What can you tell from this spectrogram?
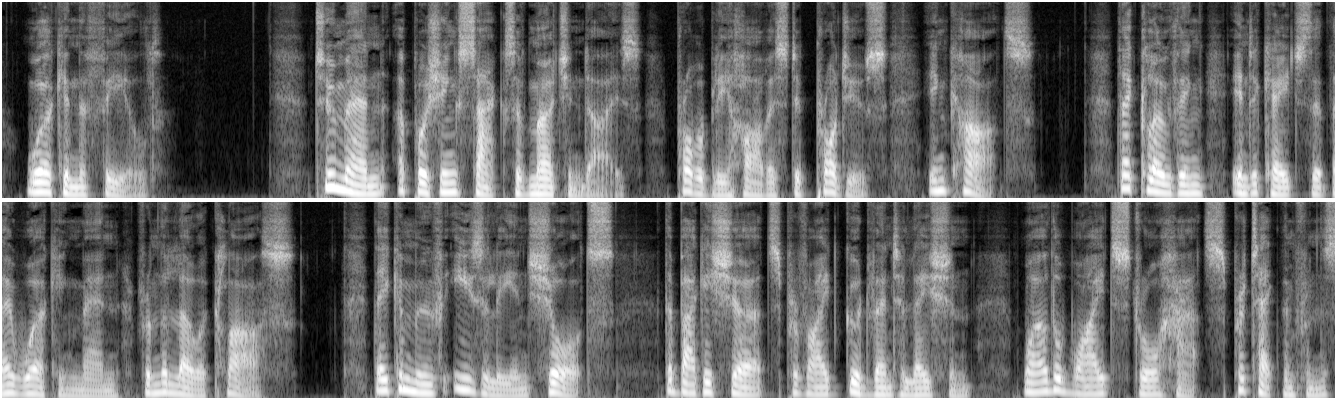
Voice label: chinese

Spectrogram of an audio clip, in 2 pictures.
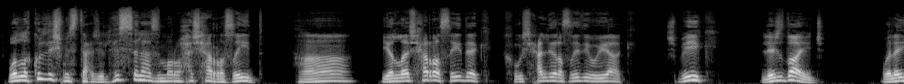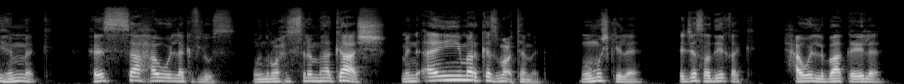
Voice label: acting

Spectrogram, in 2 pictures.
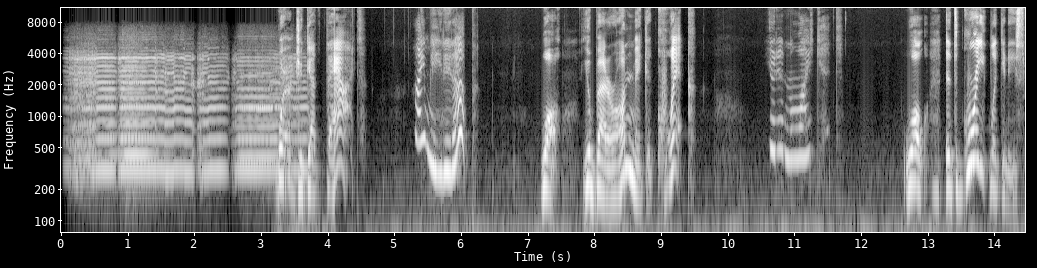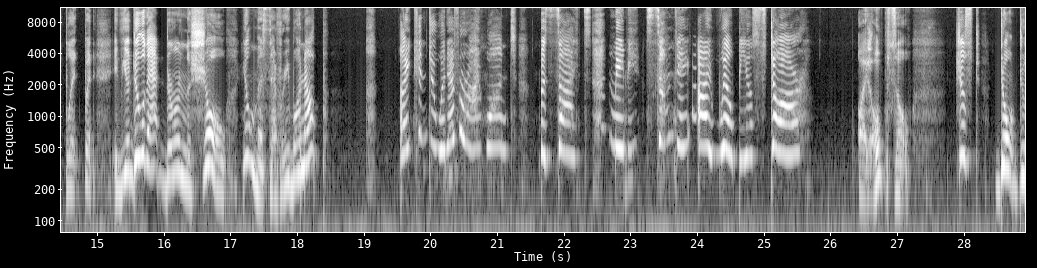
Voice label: VO Cartoon

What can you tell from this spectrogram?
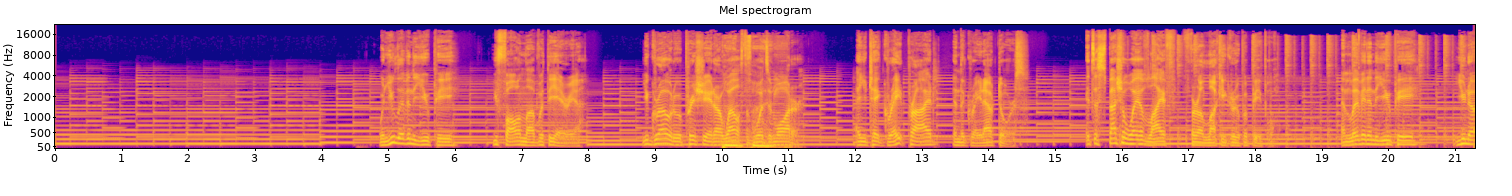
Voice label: Music VO; Internal Brand Story Music

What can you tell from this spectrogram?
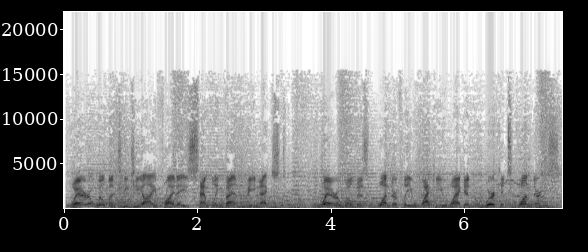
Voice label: TV Announcer; Batman

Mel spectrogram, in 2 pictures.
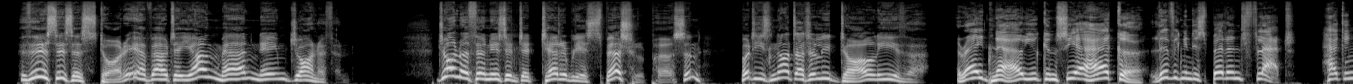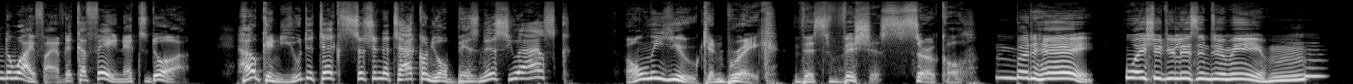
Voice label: Character Voices

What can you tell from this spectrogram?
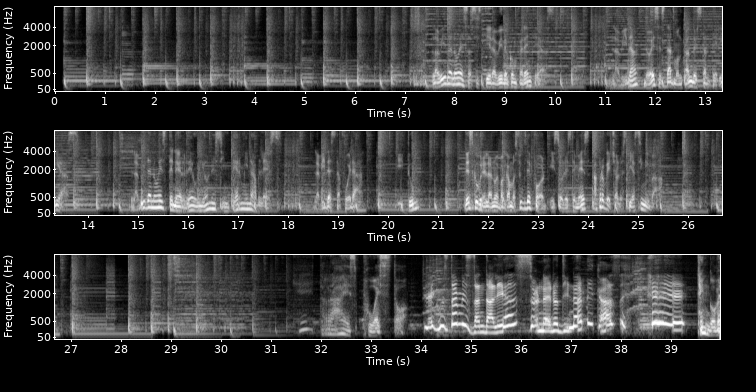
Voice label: Spanish Voice; Voice Reel

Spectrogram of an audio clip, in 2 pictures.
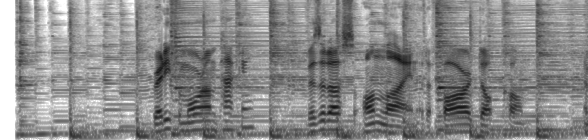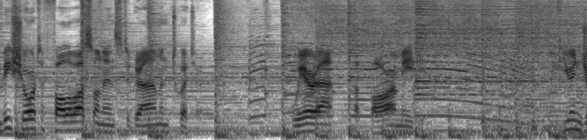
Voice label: VO and Score; Unpacked Ep II Outro

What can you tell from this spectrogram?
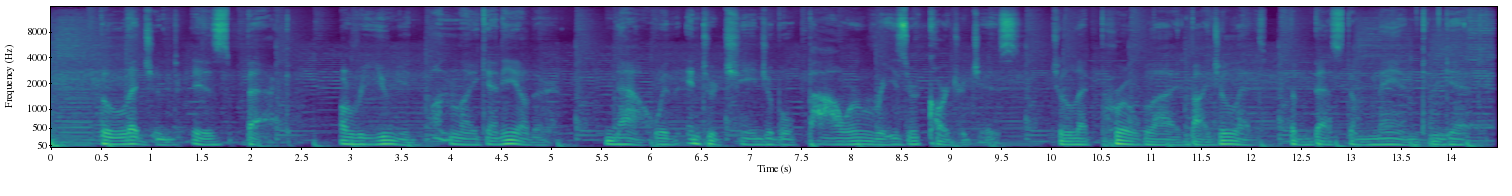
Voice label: VO Demo Commercial

